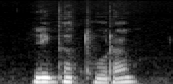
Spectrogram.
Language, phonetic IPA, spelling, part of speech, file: Polish, [ˌlʲiɡaˈtura], ligatura, noun, LL-Q809 (pol)-ligatura.wav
